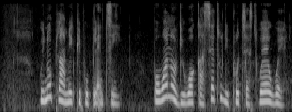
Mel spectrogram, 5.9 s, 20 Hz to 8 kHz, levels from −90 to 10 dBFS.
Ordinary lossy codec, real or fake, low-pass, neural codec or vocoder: none; real; 7.2 kHz; none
